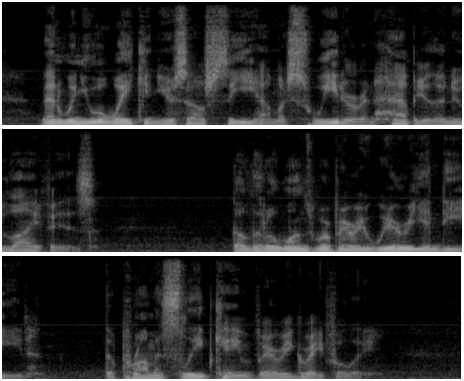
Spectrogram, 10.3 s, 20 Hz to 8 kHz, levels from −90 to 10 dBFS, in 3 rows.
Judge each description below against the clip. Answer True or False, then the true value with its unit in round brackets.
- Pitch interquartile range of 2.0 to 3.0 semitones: False (4.2 semitones)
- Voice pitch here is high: False (110 Hz)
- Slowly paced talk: False (170 wpm)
